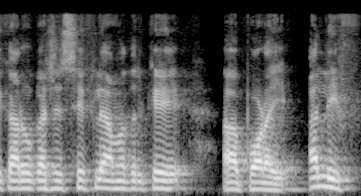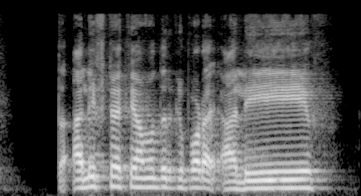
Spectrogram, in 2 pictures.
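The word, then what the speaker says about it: ألف: এটা এই উচ্চারণটা ভুল। এটা হলো উর্দু উচ্চারণ। সঠিক যদি আমি আরবি উচ্চারণ করতে যাই তাহলে আমাকে পড়তে হবে আলিফ। আর এখানে কোন টান হবে না।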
